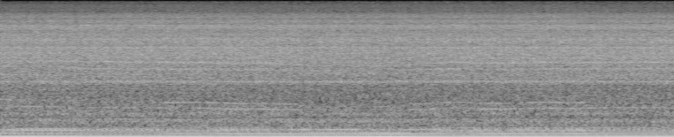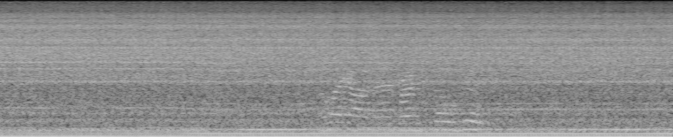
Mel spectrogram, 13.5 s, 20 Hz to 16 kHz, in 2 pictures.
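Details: First run of a freshly rebuilt, previously seized BMW 328i engine, car not fully assembled and drive shafts disconnected: smooth, even idle with a steady beat, no tapping, knocking or misses; healthy.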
